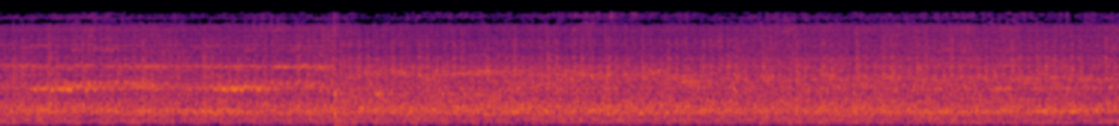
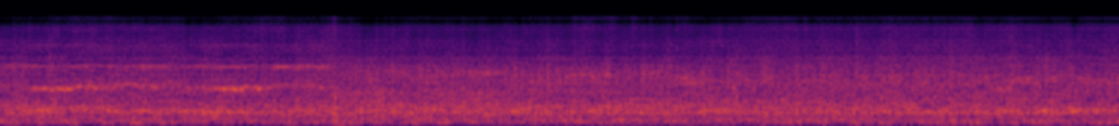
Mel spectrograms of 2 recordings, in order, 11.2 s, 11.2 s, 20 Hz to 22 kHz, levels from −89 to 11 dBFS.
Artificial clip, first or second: second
